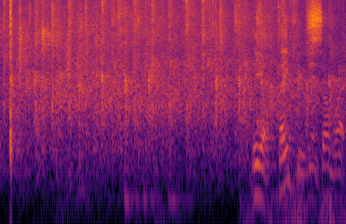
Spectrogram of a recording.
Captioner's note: applause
